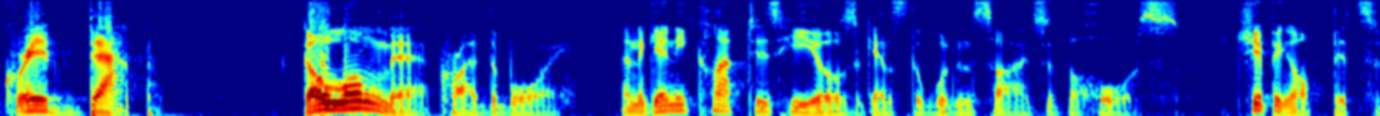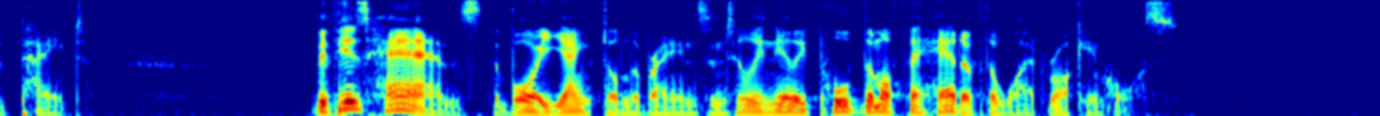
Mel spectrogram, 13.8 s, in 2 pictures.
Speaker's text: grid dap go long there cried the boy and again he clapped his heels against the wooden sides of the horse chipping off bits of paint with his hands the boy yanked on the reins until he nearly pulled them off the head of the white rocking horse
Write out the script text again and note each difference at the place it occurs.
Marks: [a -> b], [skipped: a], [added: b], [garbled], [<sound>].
grid dap go long there cried the boy and again he clapped his heels against the wooden sides of the horse chipping off bits of paint with his hands the boy yanked on the reins until he nearly pulled them off the head of the white rocking horse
